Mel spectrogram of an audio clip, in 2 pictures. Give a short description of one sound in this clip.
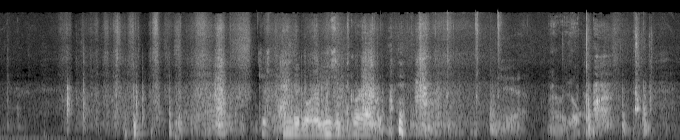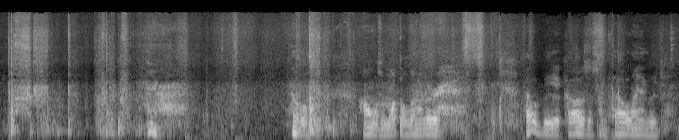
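An adult man talks calmly close by.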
